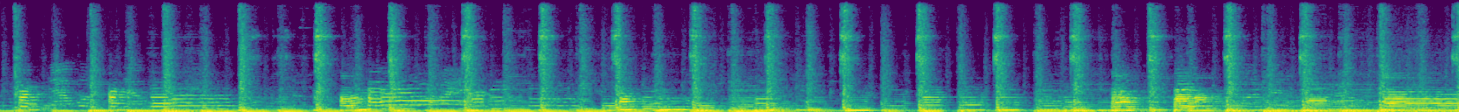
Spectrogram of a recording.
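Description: Live blues band playing: electric and acoustic guitars over a drum kit keeping a steady beat, with a guitar line bending notes partway through.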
